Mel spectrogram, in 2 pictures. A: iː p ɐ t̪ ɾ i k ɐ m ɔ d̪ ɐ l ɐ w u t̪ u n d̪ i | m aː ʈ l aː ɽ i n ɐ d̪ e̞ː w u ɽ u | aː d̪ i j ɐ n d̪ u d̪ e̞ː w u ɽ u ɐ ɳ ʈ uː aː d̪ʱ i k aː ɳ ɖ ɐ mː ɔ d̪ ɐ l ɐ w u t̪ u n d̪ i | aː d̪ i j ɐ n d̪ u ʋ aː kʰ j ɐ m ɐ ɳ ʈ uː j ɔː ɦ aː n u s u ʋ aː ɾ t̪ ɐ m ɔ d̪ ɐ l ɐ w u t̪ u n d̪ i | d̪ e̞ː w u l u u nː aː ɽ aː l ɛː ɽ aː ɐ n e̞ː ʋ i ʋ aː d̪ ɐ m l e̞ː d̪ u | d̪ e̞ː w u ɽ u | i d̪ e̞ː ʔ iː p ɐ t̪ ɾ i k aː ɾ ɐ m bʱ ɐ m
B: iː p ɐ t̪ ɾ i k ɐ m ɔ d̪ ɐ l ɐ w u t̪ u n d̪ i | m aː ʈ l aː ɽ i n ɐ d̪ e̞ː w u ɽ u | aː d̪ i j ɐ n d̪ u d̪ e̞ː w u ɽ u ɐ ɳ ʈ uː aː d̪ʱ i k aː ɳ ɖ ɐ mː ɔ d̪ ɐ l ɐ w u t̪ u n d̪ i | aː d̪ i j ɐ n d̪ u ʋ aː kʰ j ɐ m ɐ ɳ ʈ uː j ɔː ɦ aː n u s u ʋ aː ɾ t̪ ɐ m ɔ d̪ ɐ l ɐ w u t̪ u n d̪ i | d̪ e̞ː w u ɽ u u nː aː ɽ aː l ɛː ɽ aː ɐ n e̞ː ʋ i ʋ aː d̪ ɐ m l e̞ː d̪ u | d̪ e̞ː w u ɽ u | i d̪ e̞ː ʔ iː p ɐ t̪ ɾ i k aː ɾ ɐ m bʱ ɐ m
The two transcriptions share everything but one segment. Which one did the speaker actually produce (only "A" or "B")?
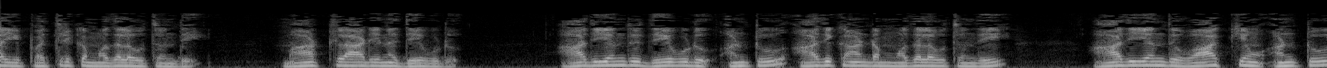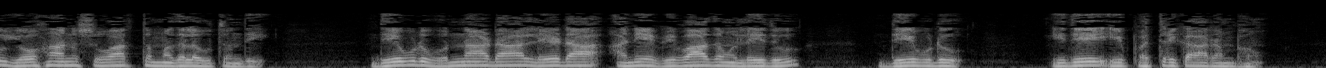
B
